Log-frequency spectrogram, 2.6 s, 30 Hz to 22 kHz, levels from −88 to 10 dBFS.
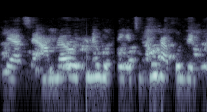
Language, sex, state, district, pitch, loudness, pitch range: Bengali, female, West Bengal, Kolkata, 230 Hz, -16 LUFS, 220-245 Hz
